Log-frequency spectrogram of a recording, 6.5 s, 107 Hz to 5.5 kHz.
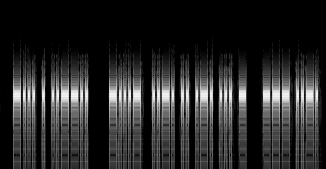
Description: Morse code, heard as a keyed tone, about 25 wpm, 600 Hz. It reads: BE? <BT> FIRST OF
